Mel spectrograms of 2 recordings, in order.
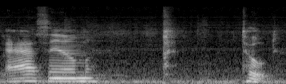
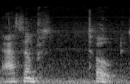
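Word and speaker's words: asymptote: get in there right ASM tote right ASM tote ASM tote so the p is kind of Silent just try to pronounce it without the P asmt okay so the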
